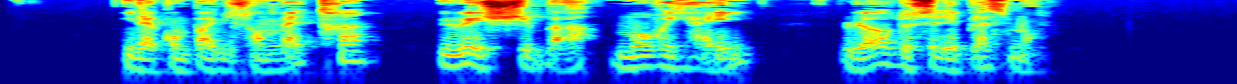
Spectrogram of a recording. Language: French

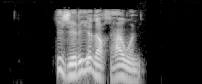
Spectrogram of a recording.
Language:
Kabyle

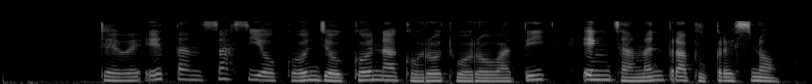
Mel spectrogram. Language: Javanese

